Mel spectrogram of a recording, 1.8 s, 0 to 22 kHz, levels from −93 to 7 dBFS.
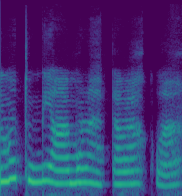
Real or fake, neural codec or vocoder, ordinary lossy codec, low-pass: fake; codec, 44.1 kHz, 2.6 kbps, DAC; Opus, 64 kbps; 19.8 kHz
